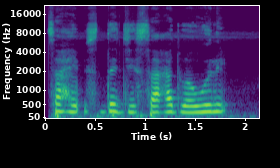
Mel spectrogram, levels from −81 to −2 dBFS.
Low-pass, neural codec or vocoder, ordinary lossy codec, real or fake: none; vocoder, 44.1 kHz, 128 mel bands every 256 samples, BigVGAN v2; none; fake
